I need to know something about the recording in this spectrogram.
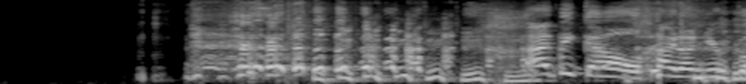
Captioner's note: players laughing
